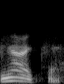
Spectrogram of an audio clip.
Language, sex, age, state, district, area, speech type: Bengali, male, 30-45, West Bengal, Uttar Dinajpur, urban, conversation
